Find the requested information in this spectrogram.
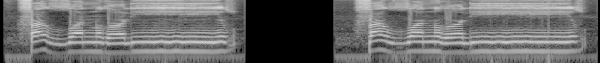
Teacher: ini izhar halki, tidak ada dengung, dan harus dibaca jelas. Tanwin jelas, gha jelas.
